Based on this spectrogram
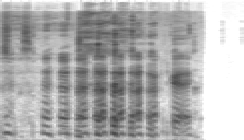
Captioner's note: laughing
